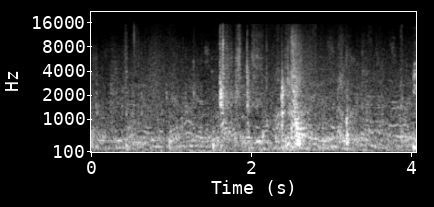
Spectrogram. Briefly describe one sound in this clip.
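Paper rustles in a hand.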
